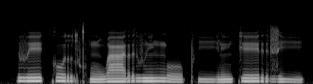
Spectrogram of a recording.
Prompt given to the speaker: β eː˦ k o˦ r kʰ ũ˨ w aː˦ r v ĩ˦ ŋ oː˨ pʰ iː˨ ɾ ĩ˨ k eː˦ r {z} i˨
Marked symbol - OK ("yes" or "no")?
yes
